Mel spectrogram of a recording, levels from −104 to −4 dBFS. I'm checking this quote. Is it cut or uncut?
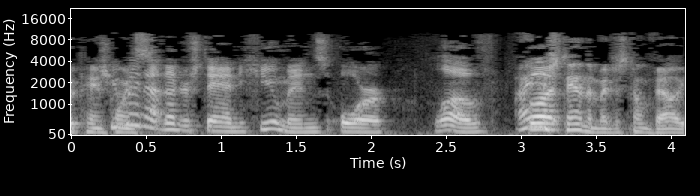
cut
